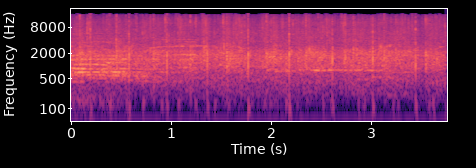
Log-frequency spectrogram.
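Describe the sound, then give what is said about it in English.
A crowd applauds and cheers loudly in praise of Jesus, dense clapping filling the whole stretch with scattered shouts rising above it, steady and sustained without a break. “Let's give Jesus some praise just one more time before we're seated. Yell it out loud as you can.”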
